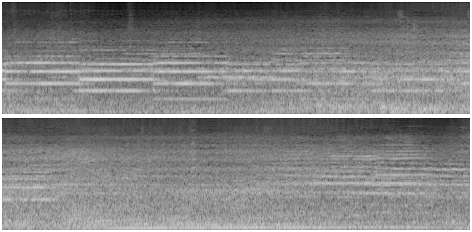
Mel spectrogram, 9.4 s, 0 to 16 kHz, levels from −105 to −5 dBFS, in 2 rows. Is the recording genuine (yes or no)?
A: yes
